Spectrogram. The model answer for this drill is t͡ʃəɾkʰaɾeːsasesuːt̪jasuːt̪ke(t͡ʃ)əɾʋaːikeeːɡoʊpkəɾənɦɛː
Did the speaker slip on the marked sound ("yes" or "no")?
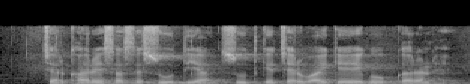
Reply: no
